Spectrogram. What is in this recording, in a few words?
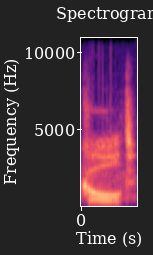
"colt", EN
